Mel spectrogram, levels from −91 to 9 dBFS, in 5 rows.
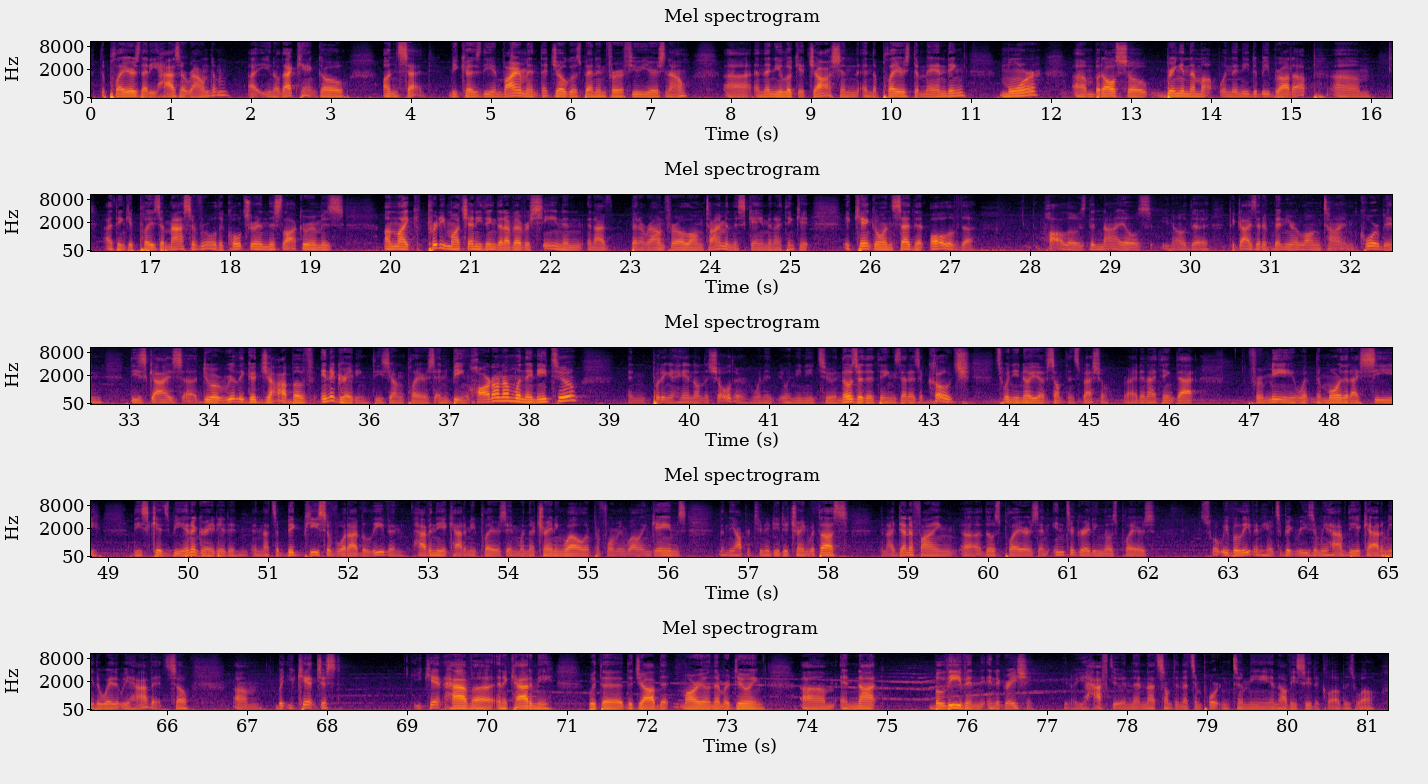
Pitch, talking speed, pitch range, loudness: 125 Hz, 215 wpm, 115-135 Hz, -26 LUFS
